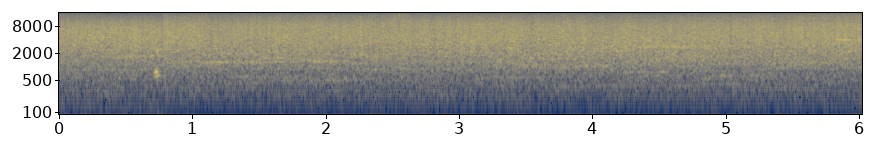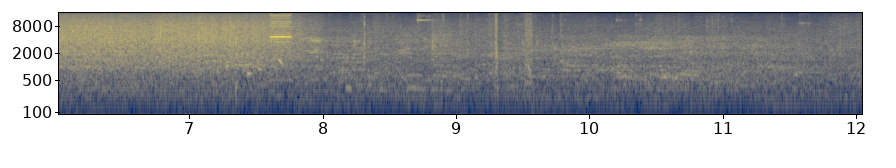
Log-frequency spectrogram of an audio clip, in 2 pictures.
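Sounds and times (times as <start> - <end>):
water rushing and splashing: 0.7 - 7.7
faint crowd voices: 0.7 - 12.0.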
